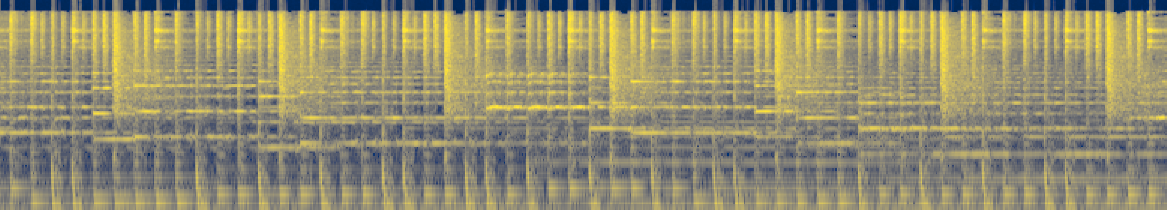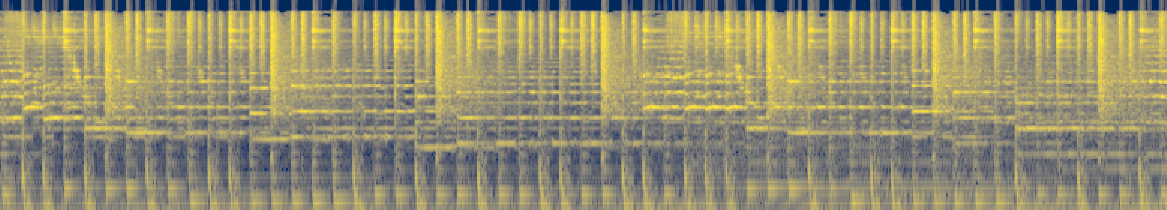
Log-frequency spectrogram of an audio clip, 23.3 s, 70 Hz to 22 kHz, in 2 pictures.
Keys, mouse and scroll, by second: 5.9 a, 6.5 a, 18.4 a.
